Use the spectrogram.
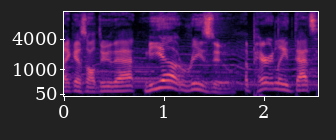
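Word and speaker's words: Miary Zo: Mia Rizu. Apparently that's how you pronounce it.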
